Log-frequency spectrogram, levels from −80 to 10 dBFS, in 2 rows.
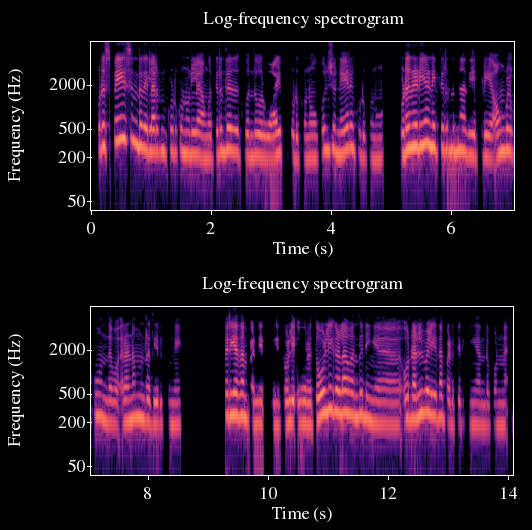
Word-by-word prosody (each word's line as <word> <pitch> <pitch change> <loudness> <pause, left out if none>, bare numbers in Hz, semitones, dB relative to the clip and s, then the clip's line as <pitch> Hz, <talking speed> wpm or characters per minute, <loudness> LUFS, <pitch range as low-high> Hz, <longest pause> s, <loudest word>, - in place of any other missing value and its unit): ஒரு 285 - +3
ஸ்பேஸ்ன்றது 340 -4 +3
எல்லாருக்கும் 245 -1 0
குடுக்கணுன்ல. 230 -2 -2
அவுங்க 200 0 -5
திருந்துறதுக்கு 245 -2 0
வந்து 210 +1 -4
ஒரு 200 - -1
வாய்ப்பு 220 +3 -1
குடுக்கணும். 200 0 -7
கொஞ்ச 255 +1 -2
நேரம் 265 +1 0
குடுக்கணும். 195 -2 -10 0.3
உடனடியா 285 +5 +6
"நீ - - +5
திருந்துனா, 250 -1 -1
அது 220 - -4
எப்பிடி?" 210 +1 -4
அவுங்களுக்கும் 245 +2 -1
இந்த 205 -1 -3 0.2
ரணம்ன்றது 215 -2 -2
இருக்குமே! 190 0 -10 0.8
சரியா 255 0 +6
தான் 240 -2 +2
பண்ணியிருக்கீங்க. 195 -1 -6
தோழி, 200 +2 +2 0.2
ஒரு 190 -1 0
தோழிகளா 280 +2 +5
வந்து 250 +1 0
நீங்க 205 -2 -3 0.5
ஒரு 225 - -1
நல்வழிய 260 +1 +3
தான் 225 -3 -7
படுத்தியிருக்கீங்க 190 -1 -10
அந்த 180 0 -10
பொண்ண. 185 0 -9
230 Hz, 155 wpm, -19 LUFS, 200-255 Hz, 0.8 s, உடனடியா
